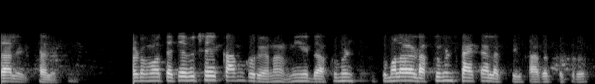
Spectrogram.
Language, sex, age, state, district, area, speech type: Marathi, male, 60+, Maharashtra, Sindhudurg, rural, conversation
